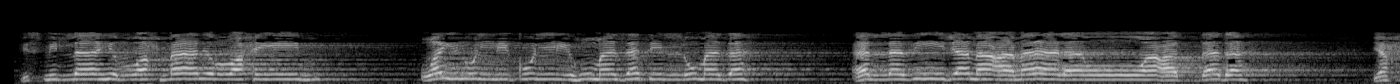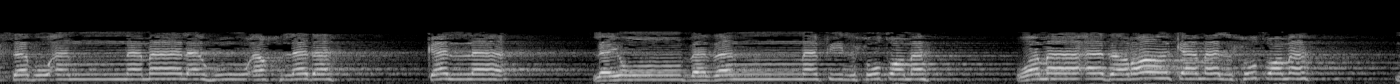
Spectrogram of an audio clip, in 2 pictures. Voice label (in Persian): ترتیل; سوره همزه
